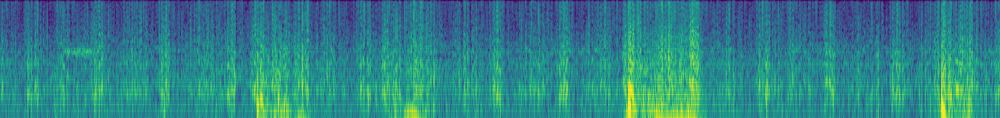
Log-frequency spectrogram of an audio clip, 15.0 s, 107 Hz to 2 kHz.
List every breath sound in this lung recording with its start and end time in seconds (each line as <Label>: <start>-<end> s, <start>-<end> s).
Inhalation: 3.77-4.68 s, 6.03-6.57 s, 9.38-10.53 s, 14.15-14.68 s
Wheeze: 6.03-6.57 s, 9.86-10.53 s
